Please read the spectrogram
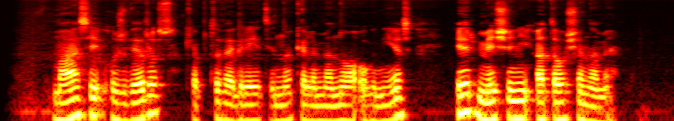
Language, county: Lithuanian, Alytus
